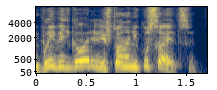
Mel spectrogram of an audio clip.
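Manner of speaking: high-pitched, outraged protest; indignant exclamation. A narrator's reading. Bitten city dandy accusing the farmer, indignant. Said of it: "с возмущённым восклицанием".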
